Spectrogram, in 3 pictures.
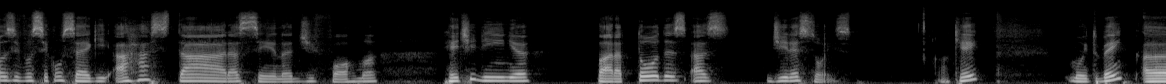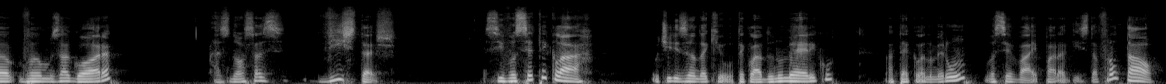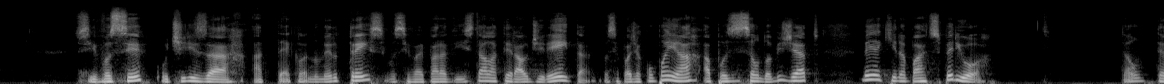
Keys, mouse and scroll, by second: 21.2 KP_1, 26.9 KP_3.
